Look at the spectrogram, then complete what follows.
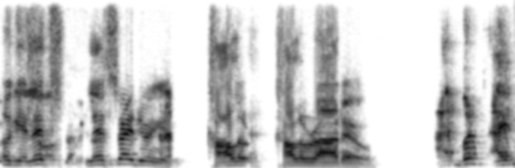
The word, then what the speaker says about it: Colorado: Because you have to roll your R's. If you don't roll the R in Colorado. Okay, let's try doing it. Colorado.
